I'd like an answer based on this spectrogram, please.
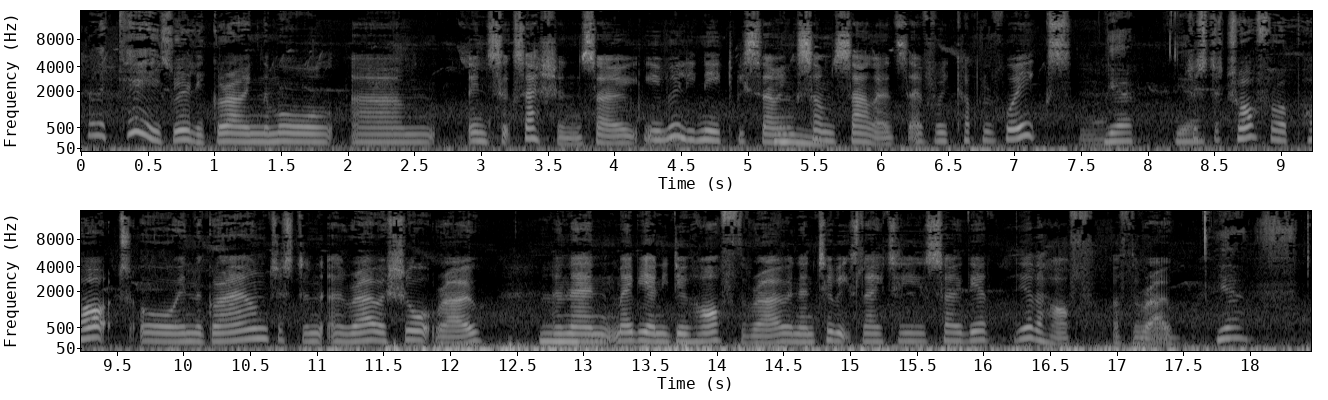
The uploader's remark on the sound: Recorded 'on location' at Easton Walled Garden, Lincolnshire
